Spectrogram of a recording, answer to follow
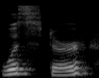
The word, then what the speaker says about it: Worcester: My institution, WPI, which we pronounce Worcester, Polytechnic Institute, strongly advocates for higher education professionals,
